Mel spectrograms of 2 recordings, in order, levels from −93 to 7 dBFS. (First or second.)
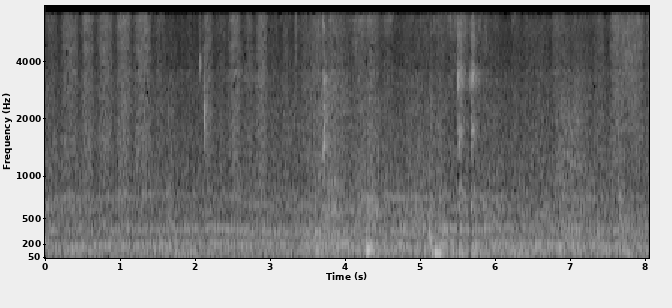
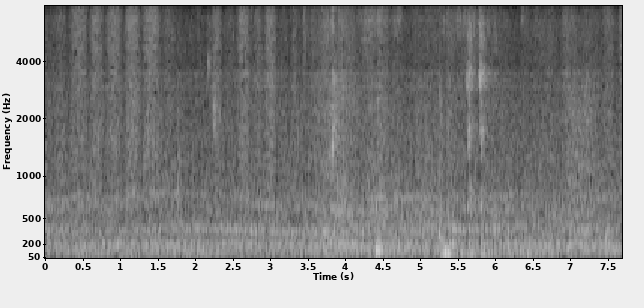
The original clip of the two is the first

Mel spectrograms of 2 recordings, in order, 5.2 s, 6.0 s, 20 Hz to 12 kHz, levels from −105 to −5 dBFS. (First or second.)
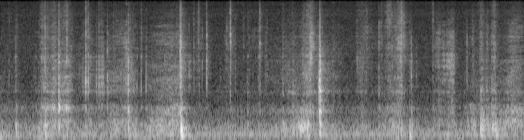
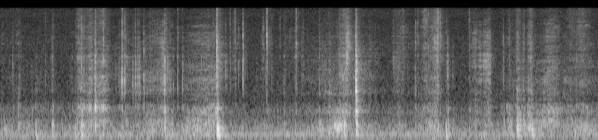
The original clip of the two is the second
